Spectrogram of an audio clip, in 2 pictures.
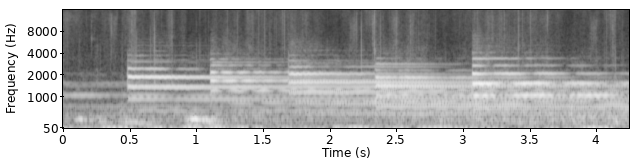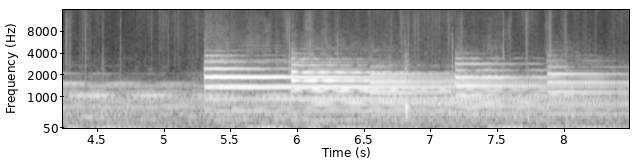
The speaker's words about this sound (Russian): Наверное, и тебя, застигнутого у Ленинского мавзолея перезвоном курантов, посетит это ощущение. Покажется, что выбивают куранты давний прозрачный реквием революции.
